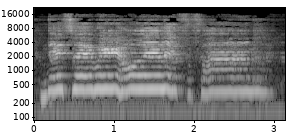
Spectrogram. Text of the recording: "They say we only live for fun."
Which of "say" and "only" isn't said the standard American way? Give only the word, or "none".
only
